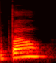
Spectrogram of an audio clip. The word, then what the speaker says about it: bough: So: "bough", "plough", "ow". And funnily enough, "bough", you probably noticed, is the same pronunciation but different spelling as this one, this type of "bow", that sort of bow. So, we have come full circle to "bough", that kind of "bow".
